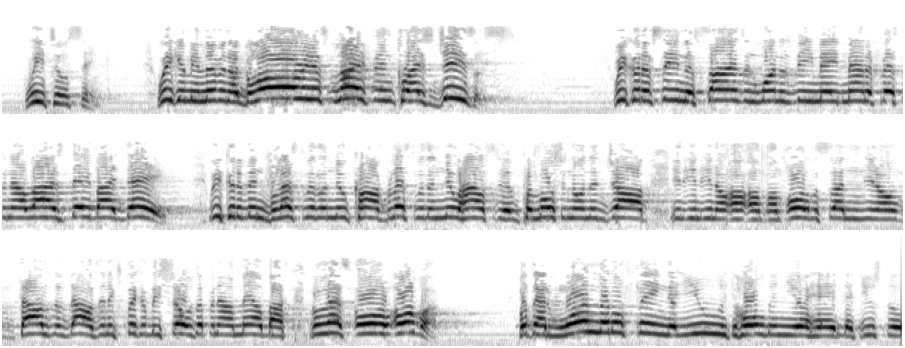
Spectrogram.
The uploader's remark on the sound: These radio broadcasts were recorded from our live church services in New York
